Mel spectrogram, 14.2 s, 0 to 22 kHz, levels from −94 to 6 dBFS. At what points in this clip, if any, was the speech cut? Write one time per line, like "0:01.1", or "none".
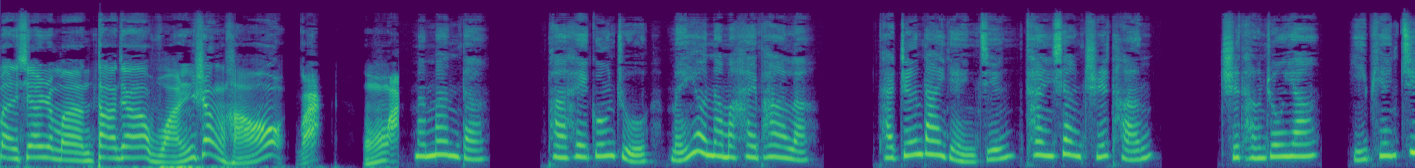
0:04.0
